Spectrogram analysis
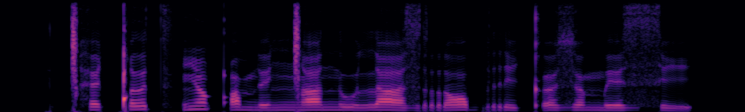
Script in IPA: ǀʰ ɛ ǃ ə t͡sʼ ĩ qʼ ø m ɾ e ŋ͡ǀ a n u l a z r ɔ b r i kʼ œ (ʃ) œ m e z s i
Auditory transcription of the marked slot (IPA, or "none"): z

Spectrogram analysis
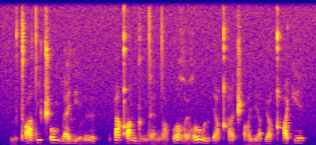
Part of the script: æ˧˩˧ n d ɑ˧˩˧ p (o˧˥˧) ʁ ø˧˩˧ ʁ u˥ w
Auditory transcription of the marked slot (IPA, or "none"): o˧˥˧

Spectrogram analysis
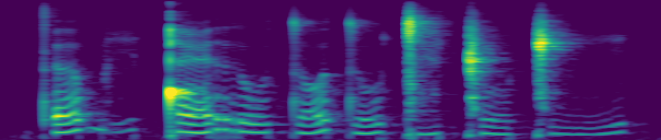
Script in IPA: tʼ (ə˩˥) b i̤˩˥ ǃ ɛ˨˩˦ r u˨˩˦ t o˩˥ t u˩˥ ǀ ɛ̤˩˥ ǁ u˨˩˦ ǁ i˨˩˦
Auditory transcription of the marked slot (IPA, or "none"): ə˩˥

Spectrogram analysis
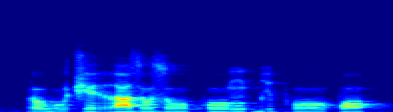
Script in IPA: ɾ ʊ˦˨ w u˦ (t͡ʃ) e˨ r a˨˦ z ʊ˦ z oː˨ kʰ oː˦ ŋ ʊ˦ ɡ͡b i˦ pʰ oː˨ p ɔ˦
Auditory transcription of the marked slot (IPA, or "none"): t͡ʃ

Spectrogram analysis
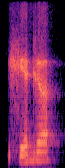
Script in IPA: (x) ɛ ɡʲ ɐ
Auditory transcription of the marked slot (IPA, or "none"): xʲ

